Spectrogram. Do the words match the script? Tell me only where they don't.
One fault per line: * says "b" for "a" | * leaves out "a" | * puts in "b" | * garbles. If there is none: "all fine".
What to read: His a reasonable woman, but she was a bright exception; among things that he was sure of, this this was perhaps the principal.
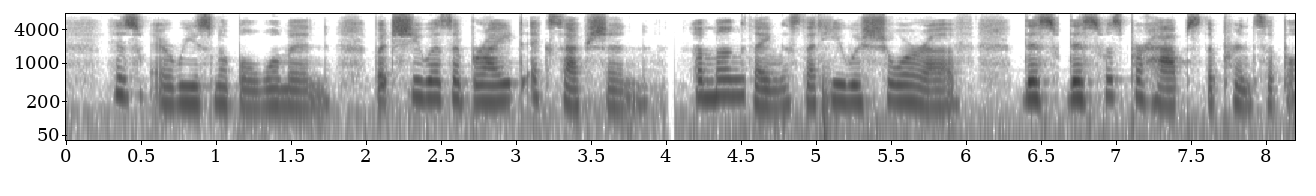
all fine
